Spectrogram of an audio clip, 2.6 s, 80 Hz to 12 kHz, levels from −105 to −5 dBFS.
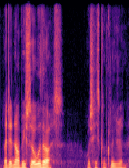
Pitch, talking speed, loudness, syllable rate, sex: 150 Hz, 230 wpm, -16 LUFS, 6.1 syllables/s, female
